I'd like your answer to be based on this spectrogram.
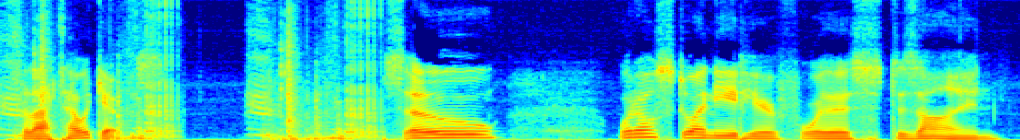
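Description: A man's voice: mid-range voice, lively intonation, takes it slowly, a little mellow, slight background noise. A young man hosting a gaming channel, a bit sick with voice cracks, chatting playfully and rambling through his let's-play. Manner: playful and rambling, with silly sing-song hype bits. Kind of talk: casual let's-play commentary.

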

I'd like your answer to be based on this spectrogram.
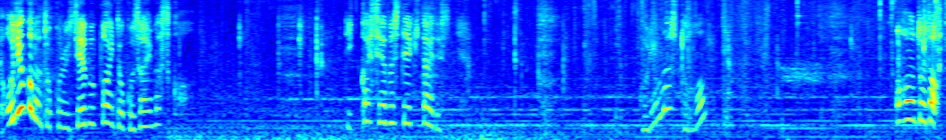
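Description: A woman's voice: very high-pitched, big pitch swings, fast, long pauses. A young woman streaming a horror game, chatting in a playful, mock-aristocratic lady manner with dramatic outbursts. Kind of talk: casual game-stream commentary. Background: game music.

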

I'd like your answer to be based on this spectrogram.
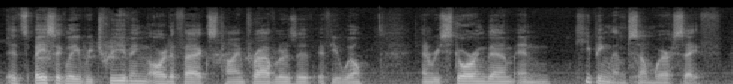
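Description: A lower-pitched man explains his passion for detecting in a thoughtful, easygoing way, with conversational fillers. A faint low rumble sits behind his documentary interview. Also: fairly even intonation, moderate pace. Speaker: metal detectorist.

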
